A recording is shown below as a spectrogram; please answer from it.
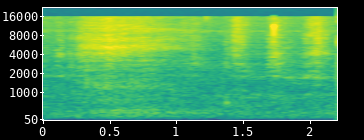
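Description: Near silence: room tone, with a faint soft hiss about half a second in and a tiny click near the end.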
